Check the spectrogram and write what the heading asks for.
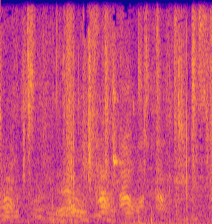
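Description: Players calling and shouting over each other during a scramble under the hoop of an outdoor basketball court, with scattered knocks and footfalls from the play.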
